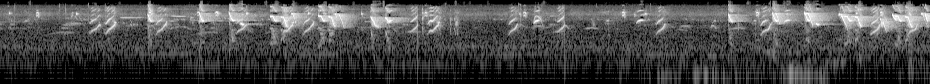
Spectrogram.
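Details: Saffron finches calling at a feeding place, bursts of clustered high chirps and rising whistled notes alternating with short quieter gaps, many birds at once.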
